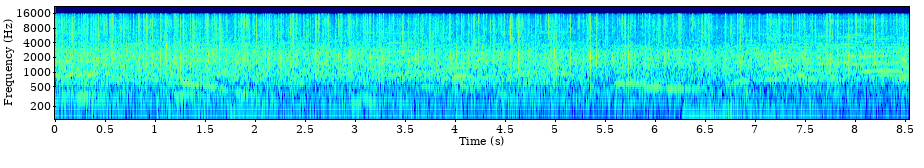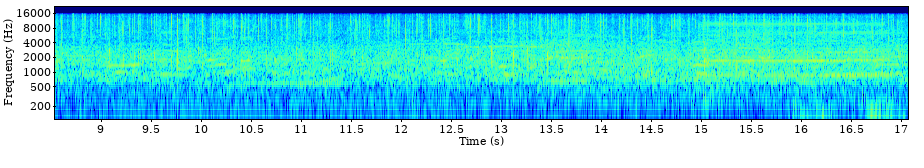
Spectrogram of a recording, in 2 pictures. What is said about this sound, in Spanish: Antes de sentarse, ¿por qué no les damos un aplauso al Señor?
